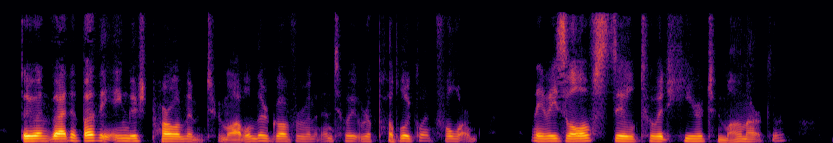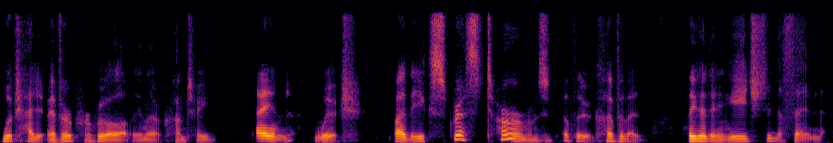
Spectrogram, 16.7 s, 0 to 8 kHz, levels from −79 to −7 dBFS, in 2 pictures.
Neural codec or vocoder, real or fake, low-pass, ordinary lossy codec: codec, 16 kHz in and 24 kHz out, 0.4 kbps, LongCat-Audio-Codec, four codebook decoder; fake; 7.2 kHz; MP3, 48 kbps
